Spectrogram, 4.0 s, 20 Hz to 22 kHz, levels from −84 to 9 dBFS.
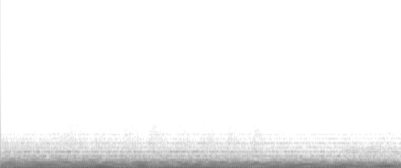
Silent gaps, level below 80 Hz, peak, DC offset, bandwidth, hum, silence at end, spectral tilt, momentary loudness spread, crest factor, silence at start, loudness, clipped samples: none; -46 dBFS; -22 dBFS; under 0.1%; 5.8 kHz; none; 0 s; -10.5 dB/octave; 2 LU; 12 dB; 0 s; -35 LUFS; under 0.1%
